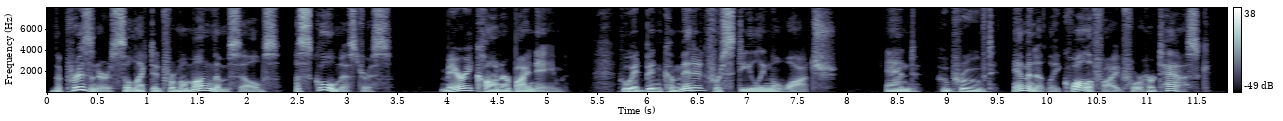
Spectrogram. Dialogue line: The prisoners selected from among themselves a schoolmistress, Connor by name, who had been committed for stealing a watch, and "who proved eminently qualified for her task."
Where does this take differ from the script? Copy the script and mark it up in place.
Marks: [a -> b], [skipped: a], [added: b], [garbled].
The prisoners selected from among themselves a schoolmistress, [added: Mary] Connor by name, who had been committed for stealing a watch, and "who proved eminently qualified for her task."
